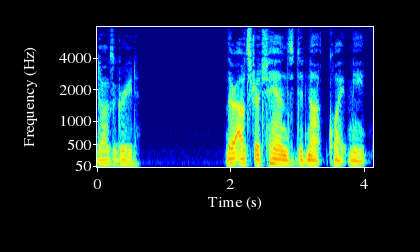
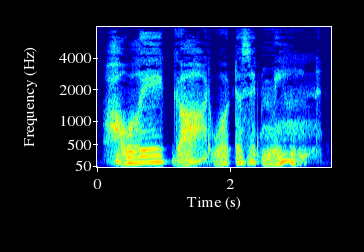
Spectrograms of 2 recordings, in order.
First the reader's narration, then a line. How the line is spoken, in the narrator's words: Sea Dogs whispered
